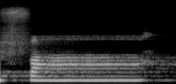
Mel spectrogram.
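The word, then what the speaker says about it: ف: And when we pronounce fa the edges of the upper front teeth will touch the inner side of the lower lip. So this is the origin of fa.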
